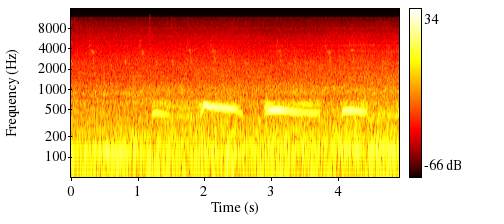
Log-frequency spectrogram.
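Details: A Mourning Dove at its nest while hatching and raising young gives its full coo: soft, hollow, low breathy notes that swell and fade, about one per second, over faint background hum.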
